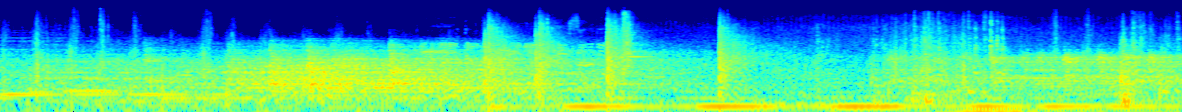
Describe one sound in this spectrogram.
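Footsteps crunch on gravel and debris.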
